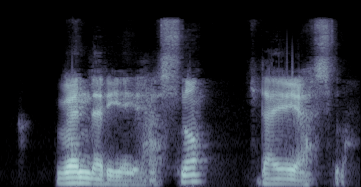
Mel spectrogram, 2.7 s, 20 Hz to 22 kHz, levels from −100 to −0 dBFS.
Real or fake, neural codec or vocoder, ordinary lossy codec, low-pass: fake; autoencoder, 48 kHz, 32 numbers a frame, DAC-VAE, trained on Japanese speech; AAC, 48 kbps; 14.4 kHz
